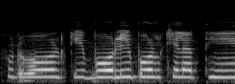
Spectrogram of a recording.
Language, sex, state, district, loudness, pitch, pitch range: Chhattisgarhi, female, Chhattisgarh, Jashpur, -18 LUFS, 335 Hz, 330-345 Hz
